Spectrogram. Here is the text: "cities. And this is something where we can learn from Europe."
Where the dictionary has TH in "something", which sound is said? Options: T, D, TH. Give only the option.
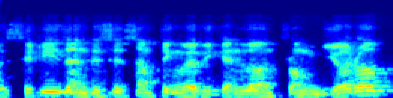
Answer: T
